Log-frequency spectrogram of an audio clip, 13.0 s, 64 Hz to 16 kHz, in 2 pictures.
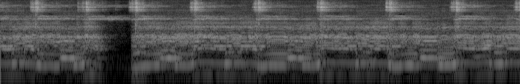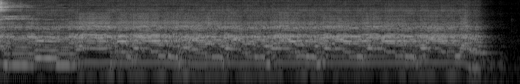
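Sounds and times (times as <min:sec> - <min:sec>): buzzy kazoo saxophone: 0:00.0 - 0:12.9.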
